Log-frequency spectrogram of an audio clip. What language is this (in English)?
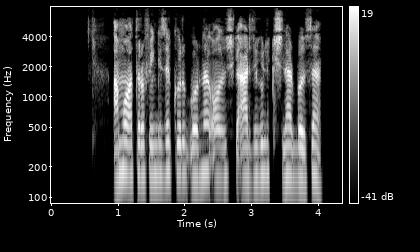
Uzbek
